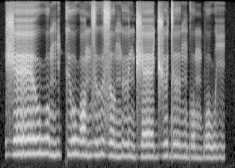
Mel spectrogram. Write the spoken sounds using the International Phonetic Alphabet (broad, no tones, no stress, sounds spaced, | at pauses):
ʒ ɛː w o ŋ i kʲ o w ɔ n z ɯ z ɤ ŋ ʏː n d͡ʒ ɛː d͡ʒ ʏ d ɘː ŋ ɡ o m b o w i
